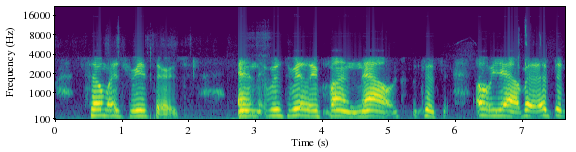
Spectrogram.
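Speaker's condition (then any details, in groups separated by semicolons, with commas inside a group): ALS; terminal, symptoms from early 2023, diagnosed after at least six months, walking distance steadily declining; great difficulty speaking, speech garbled, still talking and swallowing food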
